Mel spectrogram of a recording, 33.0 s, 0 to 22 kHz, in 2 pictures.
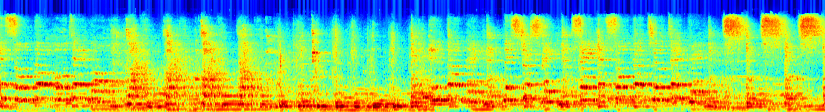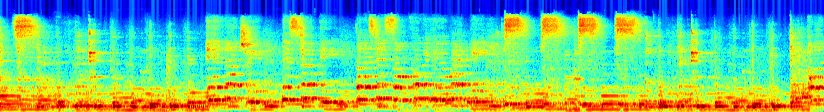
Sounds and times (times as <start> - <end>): Music: 0.0 - 32.9.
